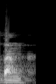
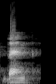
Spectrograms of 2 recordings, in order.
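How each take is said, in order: First: The vowel sounds like the one in cup. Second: The vowel sounds like the one in cat. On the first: The speaker calls it wrong. "हम अक्सर बोलते हैं उसको बंक" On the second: The speaker calls it right. "बहुत बड़ी गलती करते हैं"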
